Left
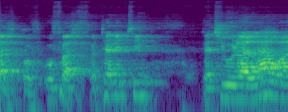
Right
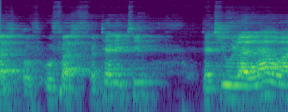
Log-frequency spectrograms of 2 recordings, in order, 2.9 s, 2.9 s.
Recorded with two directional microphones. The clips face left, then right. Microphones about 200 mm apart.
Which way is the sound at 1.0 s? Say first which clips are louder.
Right 4 dB; 25° right (ahead or behind).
